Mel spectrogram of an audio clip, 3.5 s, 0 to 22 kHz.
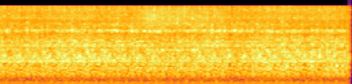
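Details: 1998.5-2002 Dodge Cummins VP44 diesel after a Fleece PowerFlo in-tank lift pump install and bleeding at injectors one and three: a steady diesel clatter at even idle with no stumbling or misses and no leaks. Running normally.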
